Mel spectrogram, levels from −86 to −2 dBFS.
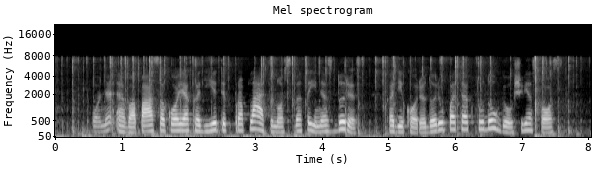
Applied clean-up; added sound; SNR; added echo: none; Typing; 14 dB; none.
